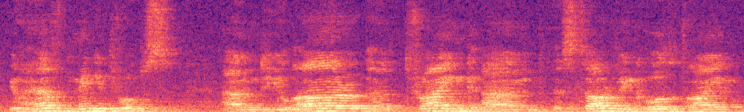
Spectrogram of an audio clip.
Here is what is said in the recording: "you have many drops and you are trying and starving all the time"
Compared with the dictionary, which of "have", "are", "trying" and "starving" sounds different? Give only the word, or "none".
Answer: none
